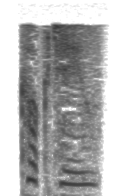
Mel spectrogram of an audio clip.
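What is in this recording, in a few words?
"cocktail", English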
